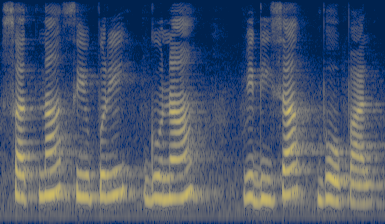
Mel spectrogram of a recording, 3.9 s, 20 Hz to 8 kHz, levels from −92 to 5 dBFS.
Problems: background sounds at intervals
